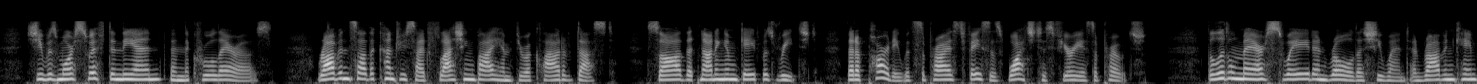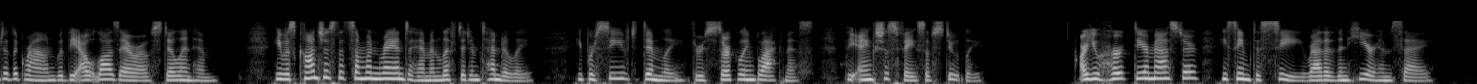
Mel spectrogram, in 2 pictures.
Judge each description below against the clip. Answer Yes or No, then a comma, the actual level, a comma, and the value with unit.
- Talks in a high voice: Yes, high, 215 Hz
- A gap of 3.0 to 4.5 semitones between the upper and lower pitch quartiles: Yes, average, 3.7 semitones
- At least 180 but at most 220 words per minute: Yes, average, 200 wpm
